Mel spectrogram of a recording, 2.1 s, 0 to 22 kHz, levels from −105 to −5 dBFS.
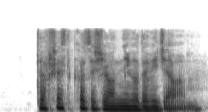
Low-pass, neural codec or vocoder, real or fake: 7.2 kHz; none; real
